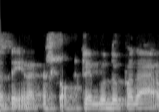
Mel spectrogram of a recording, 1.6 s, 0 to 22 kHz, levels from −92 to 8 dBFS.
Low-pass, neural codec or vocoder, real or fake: 7.2 kHz; none; real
